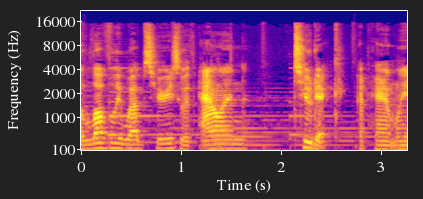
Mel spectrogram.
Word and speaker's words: Tudyk: which is a lovely web series with alan tudyk a family it's pronounced to dick actually heard him say it in a video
